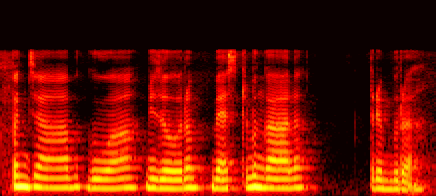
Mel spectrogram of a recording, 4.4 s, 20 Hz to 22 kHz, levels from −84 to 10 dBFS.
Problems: none marked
